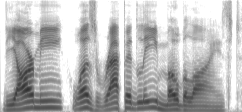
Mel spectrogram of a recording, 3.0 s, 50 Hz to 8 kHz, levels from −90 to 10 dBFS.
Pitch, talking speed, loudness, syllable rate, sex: 135 Hz, 100 wpm, -18 LUFS, 3.9 syllables/s, male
